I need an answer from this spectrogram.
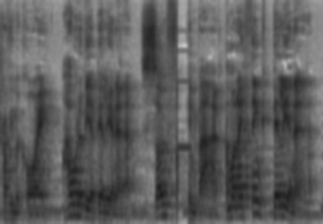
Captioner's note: beep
